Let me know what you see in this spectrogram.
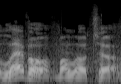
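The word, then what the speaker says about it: Lebo Moloto: Leo Leo Lebo Moto it's like a V but a b okay it's like Leo BS had time so levo moloto yes and bogs wound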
